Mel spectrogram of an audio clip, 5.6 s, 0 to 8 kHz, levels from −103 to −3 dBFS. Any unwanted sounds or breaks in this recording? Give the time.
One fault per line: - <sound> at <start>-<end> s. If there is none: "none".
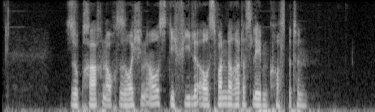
- dropout at 4.3-4.3 s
